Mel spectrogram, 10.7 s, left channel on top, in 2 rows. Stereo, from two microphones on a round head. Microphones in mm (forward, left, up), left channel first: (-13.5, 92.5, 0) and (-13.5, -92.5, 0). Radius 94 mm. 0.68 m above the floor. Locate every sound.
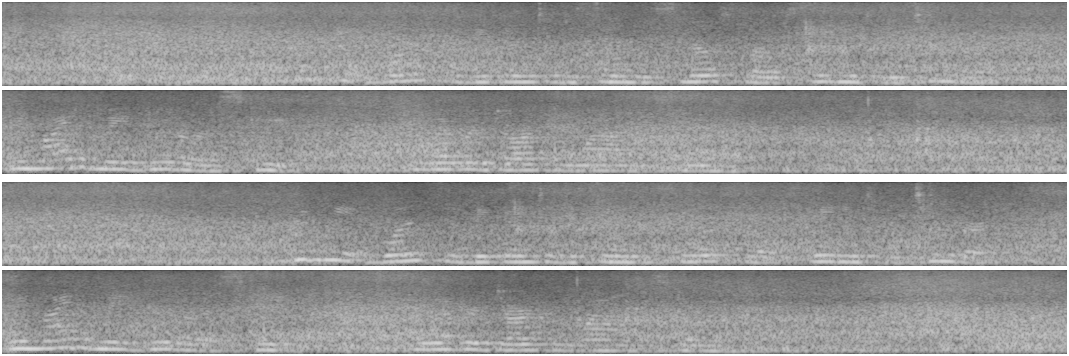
1.4 s a woman speaking: 25° left (ahead or behind), 5.5 m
